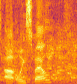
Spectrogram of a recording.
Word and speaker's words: Eumeswil: And we're talking about Ernst Jünger's Eumeswil. Is that good? – That's good, yeah.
